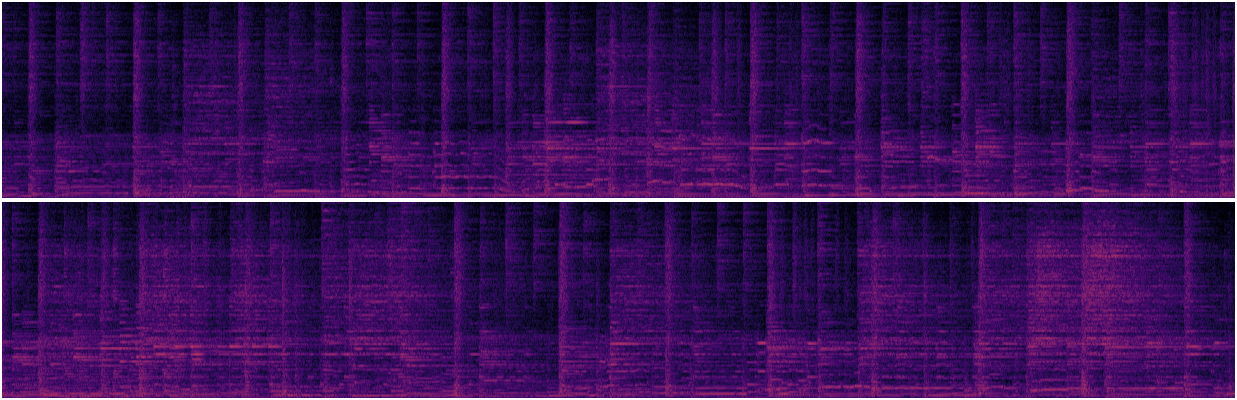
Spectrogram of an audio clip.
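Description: Live blues-pop band playing an instrumental passage: electric keyboard, electric guitar, bass and drum kit, with no singing.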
